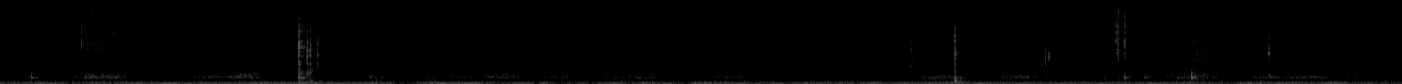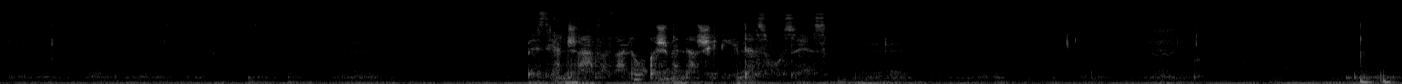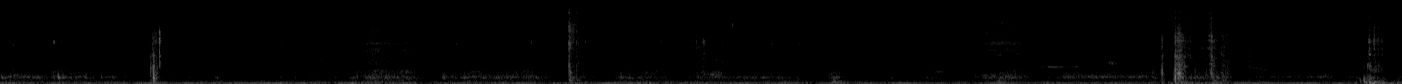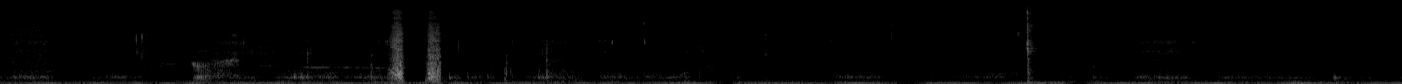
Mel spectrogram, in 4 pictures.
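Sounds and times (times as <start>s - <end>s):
chewing food: 9.0s - 19.2s, 22.5s - 37.6s, 43.2s - 56.0s.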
